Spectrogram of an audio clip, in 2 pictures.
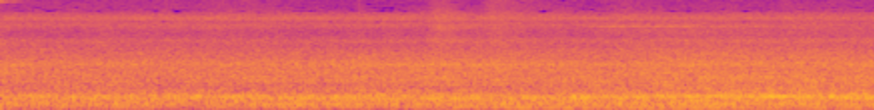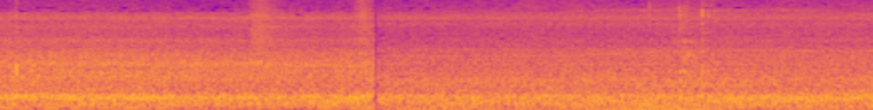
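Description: Steady noise of busy road traffic, cars, taxis and buses, with a low droning engine hum. About six seconds in the sound shifts to a deeper rumble.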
